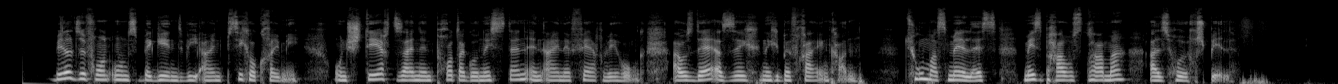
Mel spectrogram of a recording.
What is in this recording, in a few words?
voice sample german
